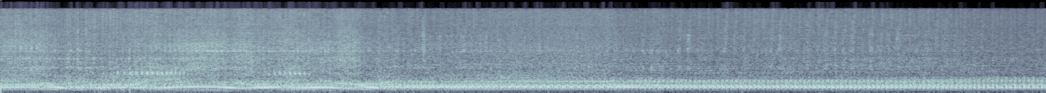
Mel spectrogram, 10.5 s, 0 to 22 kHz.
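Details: 1997 Nissan Altima with low power and stalling, distributor cap and spark plugs already replaced: rough wavering idle dipping and surging with revs, loose rattle underneath; cooling fans apparently not working properly, overheating tore the rubber gasket seal, causing stalling.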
